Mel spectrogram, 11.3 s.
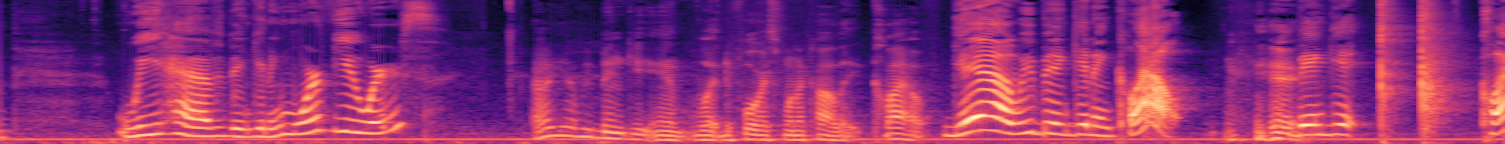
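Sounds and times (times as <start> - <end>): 
speech: 0.9 - 3.3, 4.0 - 10.3
sharp hand claps: 10.3 - 11.2.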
